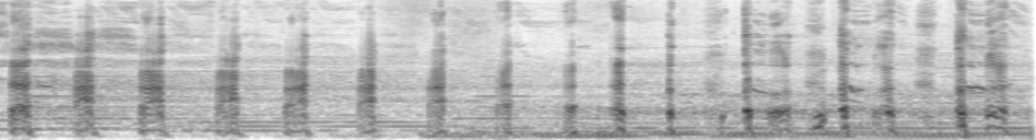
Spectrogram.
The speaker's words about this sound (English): Excuse me, I'm having a bit of a coughing fit.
